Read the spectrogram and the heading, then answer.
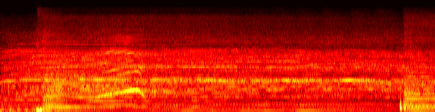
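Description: A large crowd erupts in a sustained collective shout on the count of three, loud and dense, with whoops and cheers rising over it for a few seconds before cutting off sharply.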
